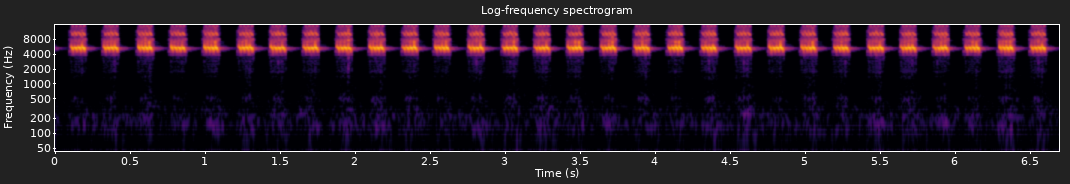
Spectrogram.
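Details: High-quality recording of a cricket chirping. Crisp, shrill pulses repeat rapidly and regularly, roughly four to five per second, continuing without pause and with no other sounds.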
